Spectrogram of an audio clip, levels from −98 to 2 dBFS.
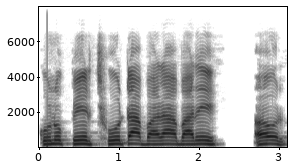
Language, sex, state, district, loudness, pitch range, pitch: Hindi, male, Bihar, Sitamarhi, -13 LUFS, 190-205 Hz, 200 Hz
